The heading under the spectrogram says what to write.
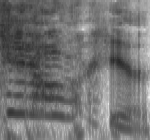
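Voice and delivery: very high yell kept hushed under the breath. Retelling calling a dog back inside at night: retelling a hushed yell at a dog. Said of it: "I'm just yelling at him as quietly as I can".

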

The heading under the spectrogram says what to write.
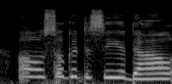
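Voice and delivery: mock, very high, totally loving tone. Describing a man who calls people doll, imitating his loving greeting. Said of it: "he says it like totally lovingly".

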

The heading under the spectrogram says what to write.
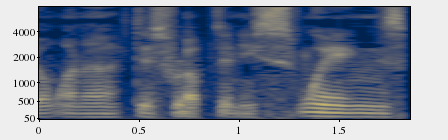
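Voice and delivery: talking quietly. Show host on a golf course near golfers teeing off, talking quietly. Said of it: "I'm just trying to not talk too loud".

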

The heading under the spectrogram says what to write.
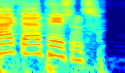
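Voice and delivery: normal talking voice

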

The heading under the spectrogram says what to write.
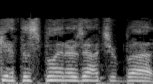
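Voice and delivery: high, slow, mock heckling yell.

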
